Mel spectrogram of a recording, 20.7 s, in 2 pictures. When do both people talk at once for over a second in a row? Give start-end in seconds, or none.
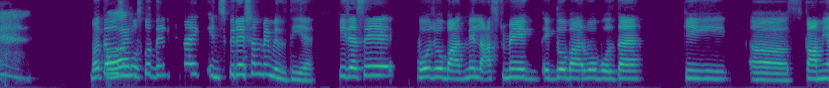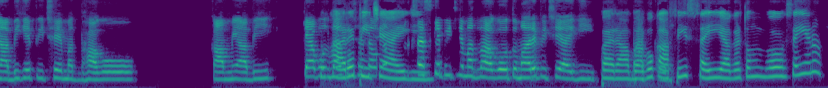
14.4-15.6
